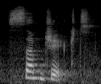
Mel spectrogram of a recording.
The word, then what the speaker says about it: subject: Môn học, chúng ta đọc là subject. Subject, ok. Như vậy là danh từ có 2 âm tiết thì thường trọng âm rơi vào âm thứ nhất.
